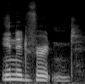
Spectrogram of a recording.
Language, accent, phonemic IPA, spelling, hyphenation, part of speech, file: English, US, /ˌɪnədˈvɝtn̩t/, inadvertent, in‧ad‧ver‧tent, adjective, En-us-inadvertent.ogg
- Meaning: 1. Not intentional; not on purpose; not conscious 2. Inattentive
